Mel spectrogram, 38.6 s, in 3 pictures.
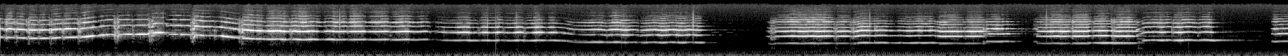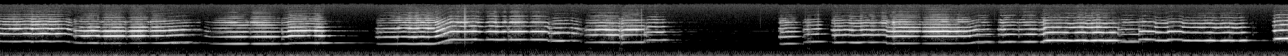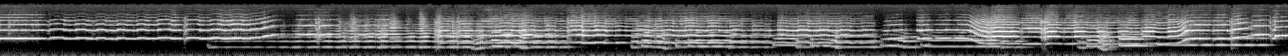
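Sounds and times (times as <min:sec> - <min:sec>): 
violin: 0:00.0 - 0:19.8, 0:20.6 - 0:38.6.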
